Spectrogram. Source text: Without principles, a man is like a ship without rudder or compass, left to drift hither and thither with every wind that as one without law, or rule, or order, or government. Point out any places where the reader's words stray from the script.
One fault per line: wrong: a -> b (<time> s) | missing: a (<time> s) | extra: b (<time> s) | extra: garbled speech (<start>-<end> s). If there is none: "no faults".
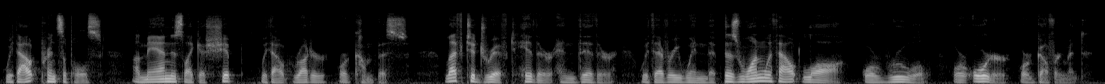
no faults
